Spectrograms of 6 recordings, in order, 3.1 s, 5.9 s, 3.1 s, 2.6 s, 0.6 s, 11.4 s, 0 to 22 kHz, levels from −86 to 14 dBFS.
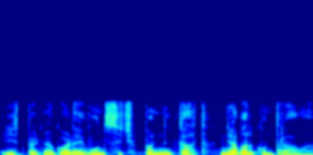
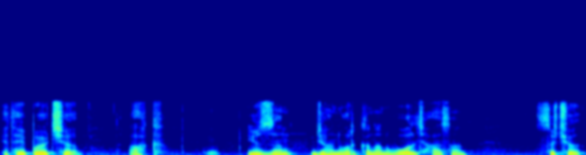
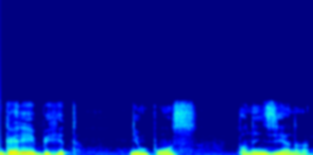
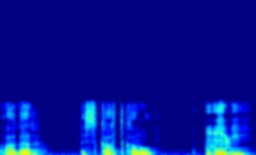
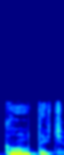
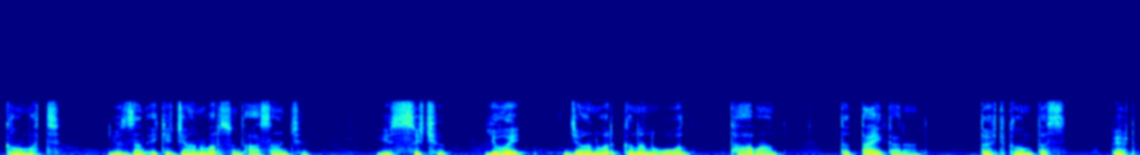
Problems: none marked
